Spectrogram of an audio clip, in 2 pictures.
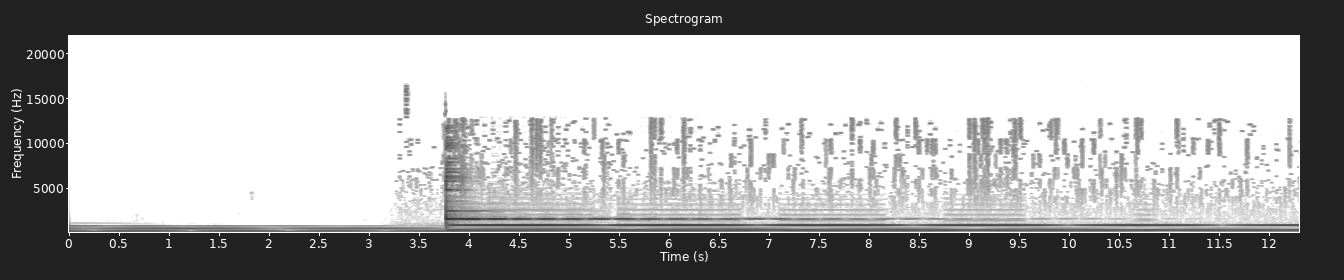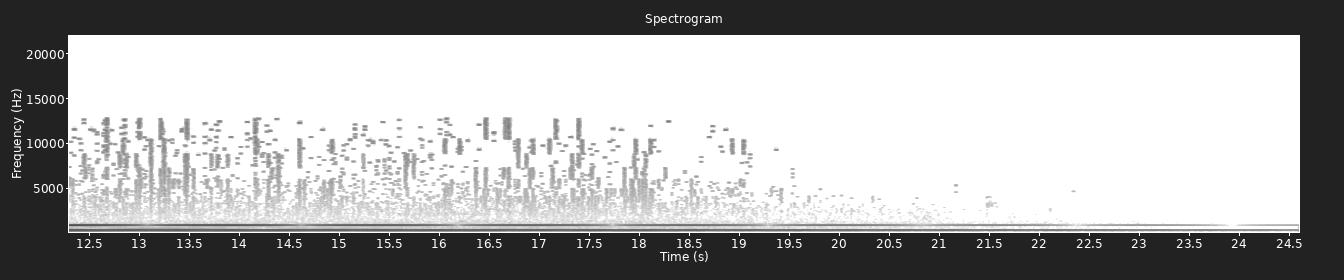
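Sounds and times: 
pentatonic bell melody: 0.0 - 18.8.

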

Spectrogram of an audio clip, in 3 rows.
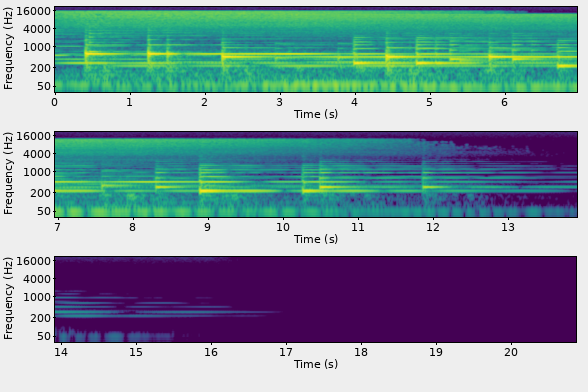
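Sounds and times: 
piano noise: 0.0 - 13.9.

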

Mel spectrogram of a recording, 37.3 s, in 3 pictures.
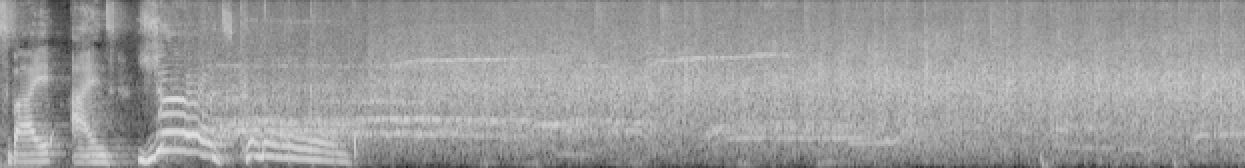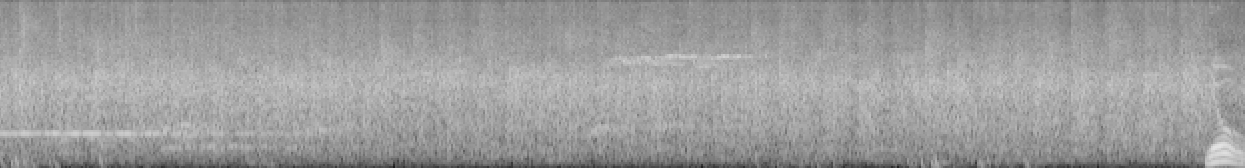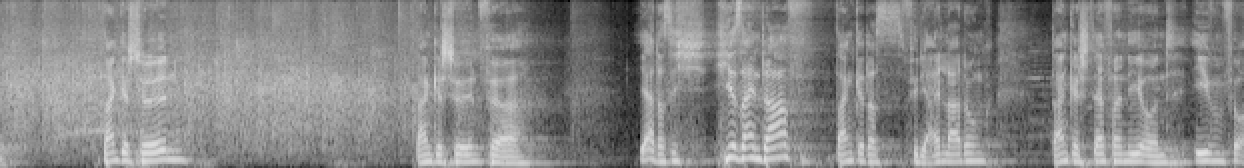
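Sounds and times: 
speech: 0.0 - 3.8, 24.6 - 25.0, 26.0 - 26.9, 29.0 - 30.3, 31.3 - 37.3
audience applause: 1.5 - 29.6.

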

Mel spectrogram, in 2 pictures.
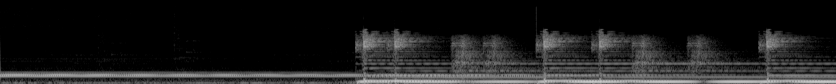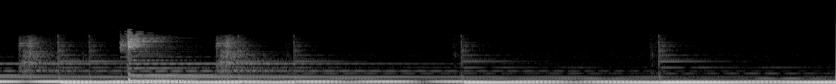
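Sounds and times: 
long bell tones with bending: 0.0 - 16.6.

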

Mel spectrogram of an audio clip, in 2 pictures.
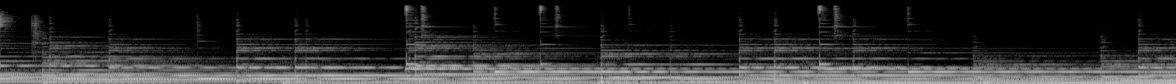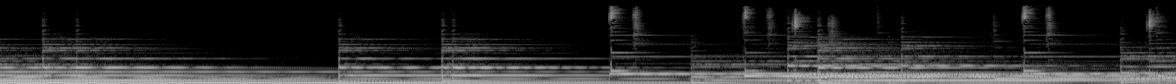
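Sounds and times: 
long bell thread pentatonic: 0.0 - 23.5.

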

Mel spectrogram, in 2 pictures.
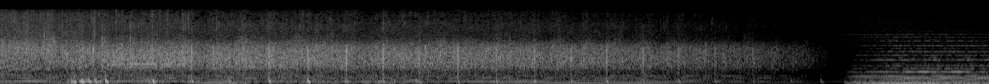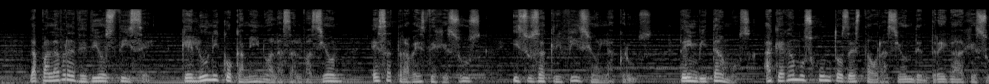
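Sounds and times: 
audience applause: 0.0 - 8.3
speech: 10.2 - 19.7.

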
